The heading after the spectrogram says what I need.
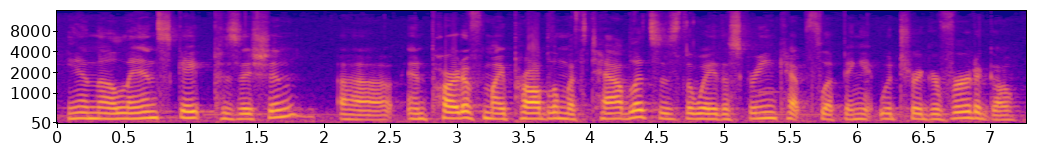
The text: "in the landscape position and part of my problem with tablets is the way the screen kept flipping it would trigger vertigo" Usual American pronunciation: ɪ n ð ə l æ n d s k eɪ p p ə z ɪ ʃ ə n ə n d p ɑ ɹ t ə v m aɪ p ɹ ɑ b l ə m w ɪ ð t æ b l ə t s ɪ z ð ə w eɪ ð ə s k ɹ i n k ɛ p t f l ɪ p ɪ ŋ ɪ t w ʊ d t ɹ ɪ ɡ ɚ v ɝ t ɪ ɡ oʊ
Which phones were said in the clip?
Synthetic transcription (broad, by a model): ɪ n ð ə l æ n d s k eɪ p p ə z ɪ ʃ ə n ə n p ɑ ɹ t ə v m aɪ p ɹ ɑ b l ə m w ɪ ð t æ b l ə t s ɪ z ð ə w eɪ ð ə s k ɹ i n k ɛ p t f l ɪ p ɪ ŋ ɪ t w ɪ d t ɹ ɪ ɡ ɚ v ɝ t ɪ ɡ oʊ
